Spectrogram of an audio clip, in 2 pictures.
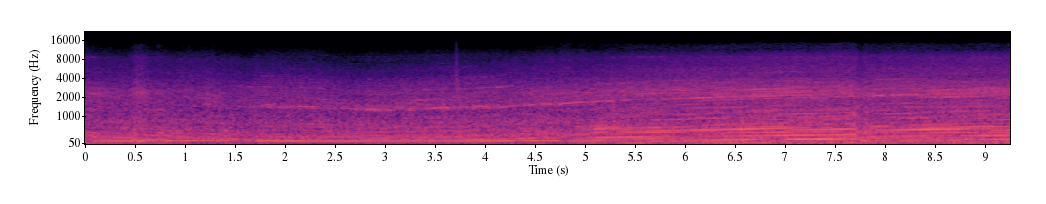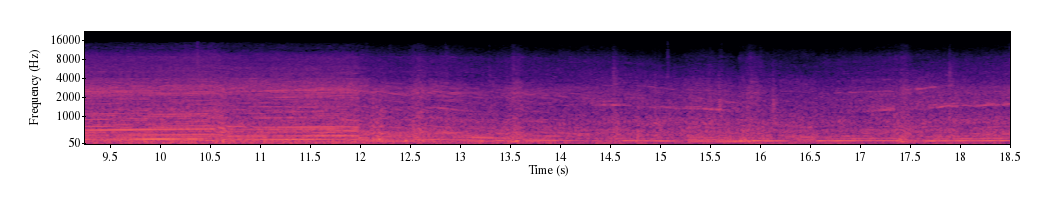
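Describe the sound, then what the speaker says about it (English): A Ford Mustang GT3 car's V8 engine in a sim racing game at Misano, revving loud and steady with rising and falling pitch sweeps through gear changes, alone without talk. "The V8 engine in the Mustang making a good old noise."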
